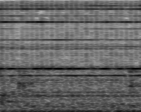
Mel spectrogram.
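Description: Old-fashioned telephone line ringing through to a Murray Hill exchange number: a steady, continuous electronic ring tone heard over the receiver, moderately loud and alone with no voices.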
